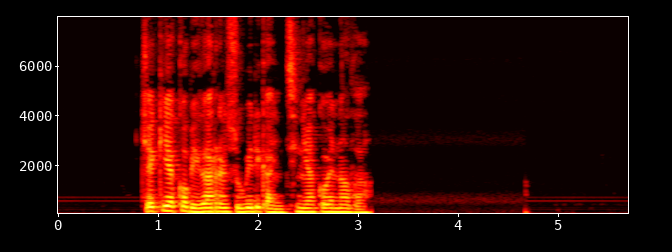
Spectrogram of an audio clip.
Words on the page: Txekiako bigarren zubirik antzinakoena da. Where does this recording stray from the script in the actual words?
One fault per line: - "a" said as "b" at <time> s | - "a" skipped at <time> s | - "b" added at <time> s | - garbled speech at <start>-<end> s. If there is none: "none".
none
